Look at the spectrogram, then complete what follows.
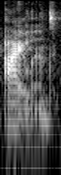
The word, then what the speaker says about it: Island: Island, não pronuncia o S, não fala Island, tá? Island.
